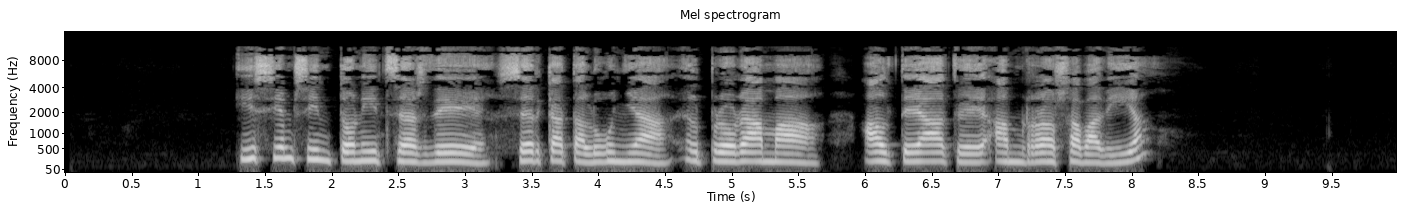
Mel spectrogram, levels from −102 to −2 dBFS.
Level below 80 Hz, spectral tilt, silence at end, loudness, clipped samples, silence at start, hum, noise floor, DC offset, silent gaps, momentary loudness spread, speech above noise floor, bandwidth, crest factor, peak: -70 dBFS; -3 dB/octave; 1.85 s; -22 LUFS; under 0.1%; 1.3 s; none; -87 dBFS; under 0.1%; none; 6 LU; 65 dB; 11.5 kHz; 18 dB; -6 dBFS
